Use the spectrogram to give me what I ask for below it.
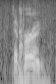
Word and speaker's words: De Bruyne: Did I say that right? – Belgium? – No. Bruyne. De Bruyne.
